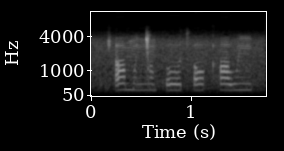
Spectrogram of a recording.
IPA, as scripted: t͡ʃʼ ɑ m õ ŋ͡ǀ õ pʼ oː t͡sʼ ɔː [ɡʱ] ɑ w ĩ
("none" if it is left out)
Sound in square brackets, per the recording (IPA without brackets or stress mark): kʰ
